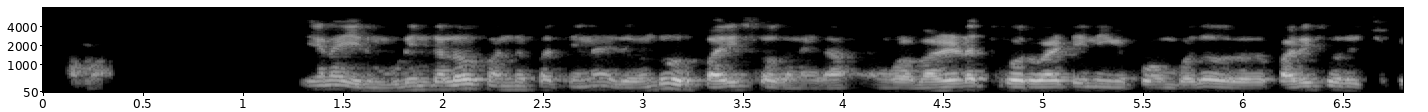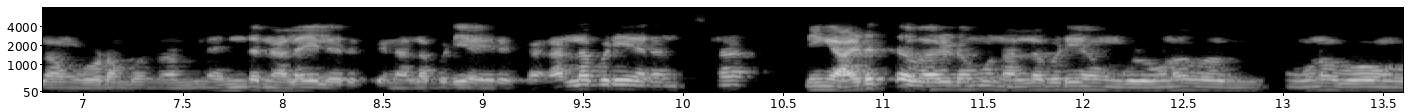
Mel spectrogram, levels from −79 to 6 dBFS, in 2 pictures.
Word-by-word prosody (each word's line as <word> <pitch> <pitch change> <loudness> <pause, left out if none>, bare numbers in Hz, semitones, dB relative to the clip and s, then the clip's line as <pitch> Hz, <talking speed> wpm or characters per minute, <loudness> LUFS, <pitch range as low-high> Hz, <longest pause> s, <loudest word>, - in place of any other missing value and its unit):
ஆமா. - - -11 1.1
ஏன்னா 145 +1 -1
இது 105 - -2
முடிந்த 125 +4 -3
அளவு 160 +2 +3
வந்து - - -5
பார்த்தீங்கன்னா, - - -6
இது 425 - -4
வந்து - - -5
ஒரு 440 - -1
பரிசோதனைதான். 330 +1 0
உங்கள - - -4
வருடத்துக்கு 465 -2 +3
ஒரு 445 - +2
வாட்டி - - +2
நீங்க - - -3
போகும்போது 480 +2 -3
ஒரு 455 +2 -1 0.2
பரிசோதிச்சுக்கலாம் 115 -5 -2
உங்க 95 0 -5
உடம்பு 100 +1 -4
நல்ல 100 +1 -6
எந்த 110 - 0
நெலையில 455 +2 +3
இருக்கு, 450 0 -9
நல்லபடியா 450 +1 -1
இருக்கா? 450 -8 -5
நல்லபடியா 155 -1 +3
இருந்துச்சுன்னா, 130 +2 -6 0.4
நீங்க 125 0 +6
அடுத்த 165 0 +4
வருடமும் 130 0 +2
நல்லபடியா 125 +2 +1
உங்கள் 105 -1 +1
உணவு 120 0 -2 0.5
உணவோ, 115 -2 -1
உங்க 105 -1 -3
130 Hz, 165 wpm, -22 LUFS, -, 1.1 s, நீங்க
